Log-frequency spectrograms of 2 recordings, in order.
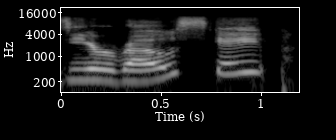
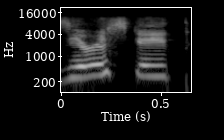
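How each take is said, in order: First: The first part sounds like the word zero. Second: The first part sounds like zeri, not zero. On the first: The speaker calls it wrong. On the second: The speaker calls it right.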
